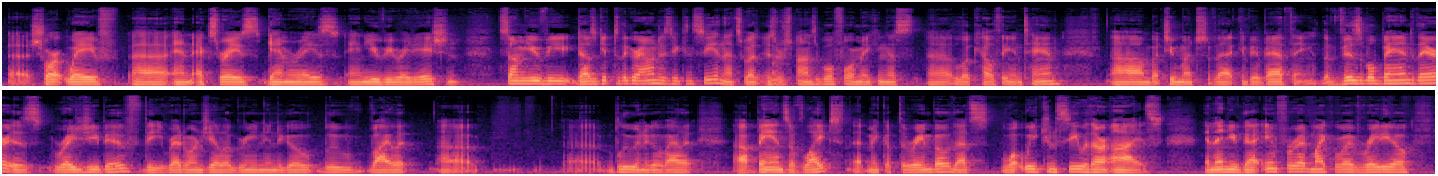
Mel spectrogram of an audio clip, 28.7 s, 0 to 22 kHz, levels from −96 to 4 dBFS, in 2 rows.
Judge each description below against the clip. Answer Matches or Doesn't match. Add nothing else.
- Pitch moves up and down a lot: Doesn't match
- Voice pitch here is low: Matches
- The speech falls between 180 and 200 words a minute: Matches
